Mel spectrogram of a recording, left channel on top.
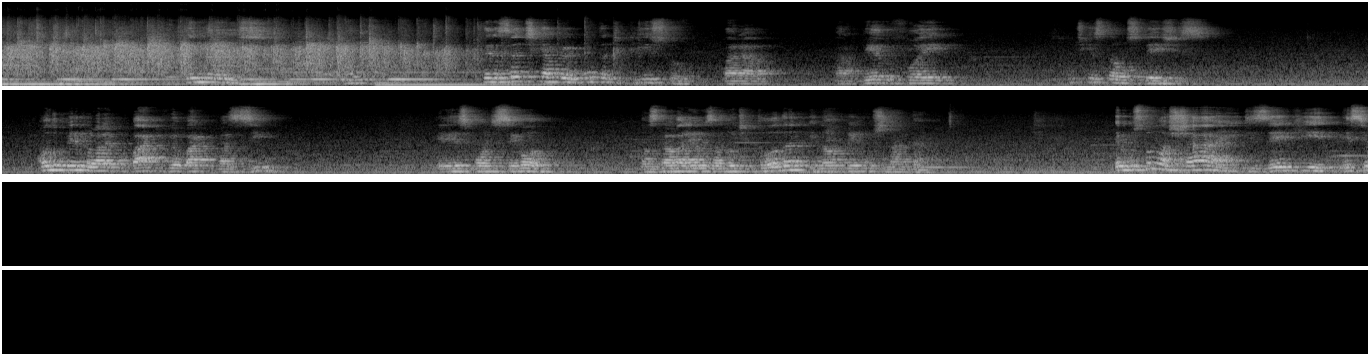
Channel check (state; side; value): silent; right; digital silence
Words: Quem crê nisso? Interessante que a pergunta de Cristo para Pedro foi: onde que estão os peixes? Quando Pedro olha para o barco e vê o barco vazio, ele responde: Senhor, nós trabalhamos a noite toda e não apanhamos nada. Eu costumo achar e dizer que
